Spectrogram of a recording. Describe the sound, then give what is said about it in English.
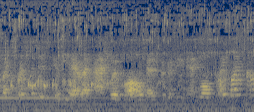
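Tea is poured into a cup in a kitchen, a continuous bubbling trickle of liquid, with faint indistinct voices murmuring in the background. “pours tea in the kitchen.”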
